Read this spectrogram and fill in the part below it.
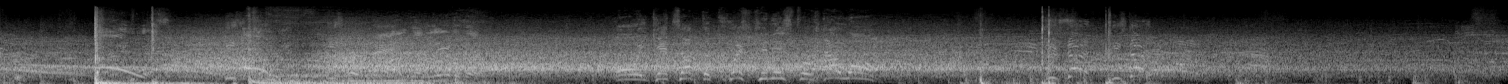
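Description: A crowd roars and cheers loudly.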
